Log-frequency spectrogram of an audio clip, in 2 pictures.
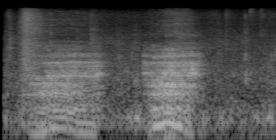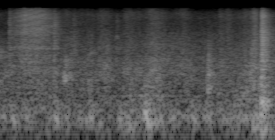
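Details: Laika, a Siberian Husky, gives two drawn-out harmonic vocal bursts in the first two seconds, the second rising and wavering, followed by quieter rustling and breathing noises.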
